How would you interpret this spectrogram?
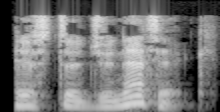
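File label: "histogenetic", British English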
